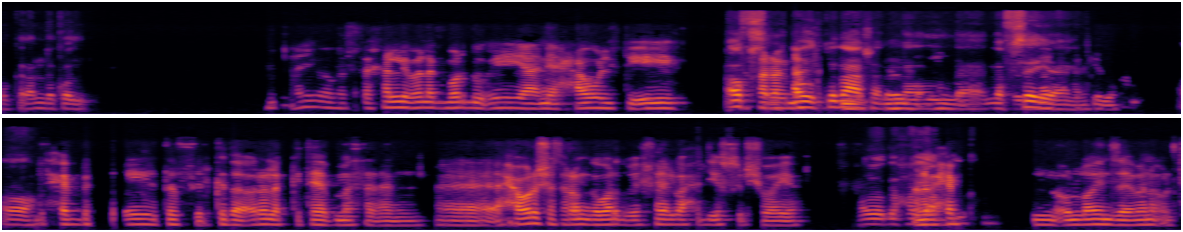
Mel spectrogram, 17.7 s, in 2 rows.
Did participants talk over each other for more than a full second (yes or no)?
yes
